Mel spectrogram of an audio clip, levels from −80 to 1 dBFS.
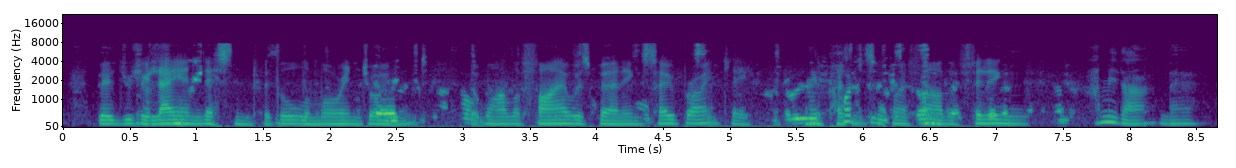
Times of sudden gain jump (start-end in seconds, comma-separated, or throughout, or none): none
